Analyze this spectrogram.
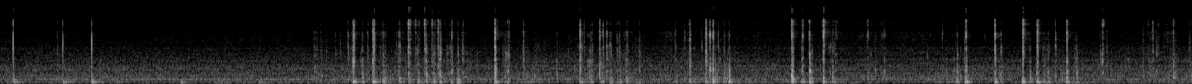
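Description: Computer keyboard typing: a few scattered key clicks, a short pause, then quick runs of keystrokes from about three and a half seconds in.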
